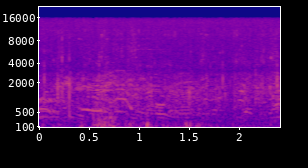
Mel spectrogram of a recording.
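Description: Background chatter of several people talking, no words clear, with a low rumble beneath.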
